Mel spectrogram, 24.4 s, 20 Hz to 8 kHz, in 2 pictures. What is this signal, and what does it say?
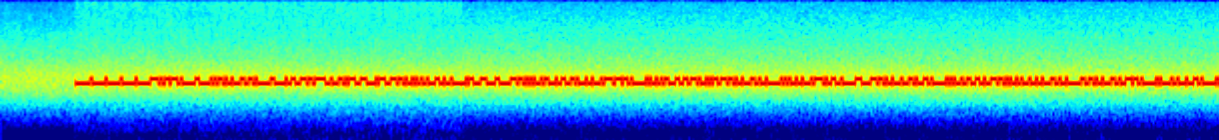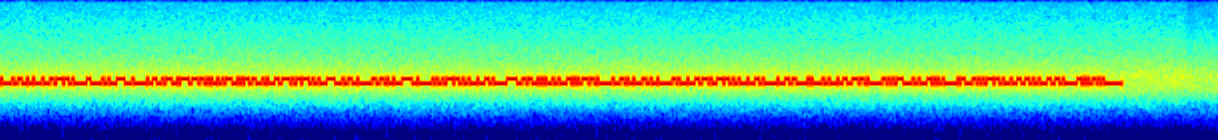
RTTY (50 baud, 170 Hz shift), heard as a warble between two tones, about 1360 Hz centre. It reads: VS8VW TUZMZ J0BMV YBWG3 FBIHS 0Y32M 77YWP FQ0I0 X7XW7 V9WZE FZSCU 92I5F 7TLY4 U0GUH 7UVX2 RM4BR QI8RR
